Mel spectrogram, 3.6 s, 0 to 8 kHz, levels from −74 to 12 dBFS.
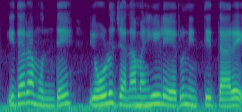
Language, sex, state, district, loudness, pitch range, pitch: Kannada, female, Karnataka, Bangalore, -12 LUFS, 195-230 Hz, 205 Hz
